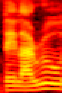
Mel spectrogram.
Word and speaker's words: De La Rue: Before you say my pronunciation is wrong, De La Rue is a British company specialized in making secure documents. That's why I pronounce it in the English way, not the French way.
